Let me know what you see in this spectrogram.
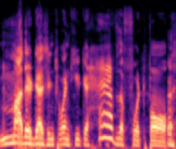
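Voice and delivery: spooky, creepy ghoulish horror-host voice. Acting out a man who won't return a football, in a Crypt Keeper-like voice. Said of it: "you sound like the Crypt Keeper".

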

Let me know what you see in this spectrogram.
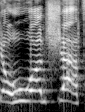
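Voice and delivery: very high, very loud cartoonish DJ shout. Retelling what the dj at dinner shouted: imitating the dj like a cartoon character. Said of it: "like, a cartoon character".

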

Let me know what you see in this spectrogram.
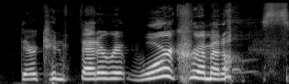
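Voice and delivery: shouting. Recounting the speaker's answer to someone's complaint, retelling a yell. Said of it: "And I just yelled".

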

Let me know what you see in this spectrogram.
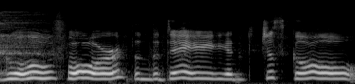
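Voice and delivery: loud, very slow, huge booming delivery. Picturing the lizard from the Rugrats movie giving advice: imitating the lizard from the Rugrats movie. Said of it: "the big lizard, and he's like".

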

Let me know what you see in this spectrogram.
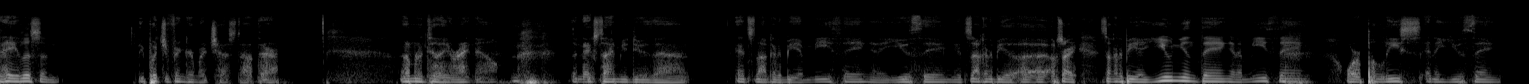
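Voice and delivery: very low, hushed, put-on menacing voice. Retelling his own warning to a man who put a finger in his chest, retelling a menacing threat. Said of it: "You sound like Suge Knight".

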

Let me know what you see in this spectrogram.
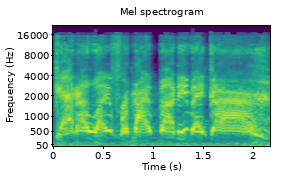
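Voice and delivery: excited yelling. Goob Gob leaps off the wall with a dagger, striking down; Goob Gob, thrilled yell. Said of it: "kind of thrills as he jumps off the wall".

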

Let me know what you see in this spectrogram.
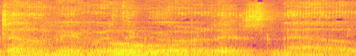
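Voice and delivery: very low, deep cartoon villain voice. Questioning someone about where the girl is, deep Doctor Claw voice. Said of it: "Like Claw from Inspector Gadget".

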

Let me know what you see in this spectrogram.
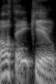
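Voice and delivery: modest voice. Retelling how Dale answered a compliment on his scene: imitating Dale's humble reply. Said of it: "Dale just very humbly went".

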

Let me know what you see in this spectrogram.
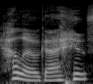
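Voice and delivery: put-on serious voice. Showing how they greet viewers on stream: imitating own serious streaming voice. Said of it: "So serious".

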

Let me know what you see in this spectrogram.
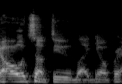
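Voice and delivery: chummy, put-on bro-style dude voice. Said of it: "that's why I put it on the voice".

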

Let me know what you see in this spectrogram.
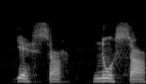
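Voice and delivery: put-on flustered voice at a flustered pace. Telling a story about a receptionist taking repeated calls, imitating a flustered receptionist. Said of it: "getting a little bit flustered".

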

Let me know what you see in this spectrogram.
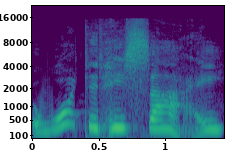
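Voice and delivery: very high, fake put-on British accent. Retelling what a woman at the very back asked, in a put-on British accent. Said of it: "I have to say it with a British accent".

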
